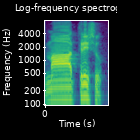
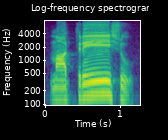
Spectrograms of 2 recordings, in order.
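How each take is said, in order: First: The ri vowel is kept short. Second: The ri vowel is held long. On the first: The speaker calls it right. "यहाँ पर केवल एक री की मात्रा है" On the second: The speaker calls it wrong. "नहीं तो अगर ऐसे हो जाता तब ये हो जाता मातृषु"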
